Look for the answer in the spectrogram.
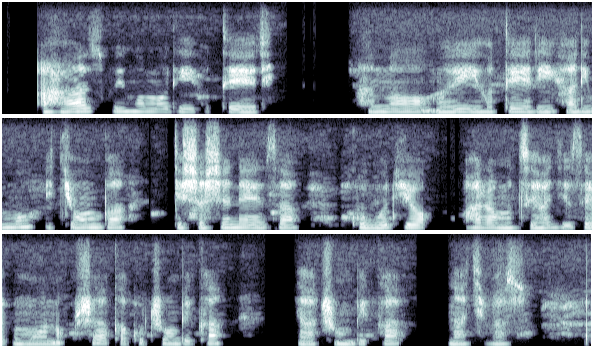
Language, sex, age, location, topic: Kinyarwanda, female, 18-24, Nyagatare, finance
